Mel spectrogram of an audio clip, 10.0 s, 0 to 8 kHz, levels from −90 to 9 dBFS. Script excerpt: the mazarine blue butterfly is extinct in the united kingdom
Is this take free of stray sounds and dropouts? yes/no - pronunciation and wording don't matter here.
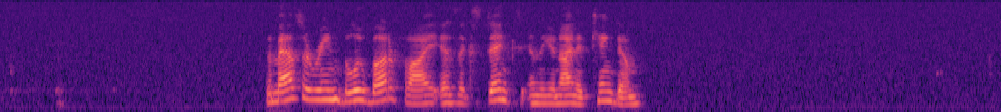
yes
